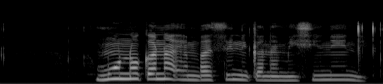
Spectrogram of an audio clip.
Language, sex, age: Venda, female, 26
